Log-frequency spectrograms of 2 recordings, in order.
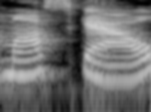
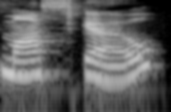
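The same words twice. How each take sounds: First: It is said like the Russian city. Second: It is not said like the Russian city. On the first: It names the city in Russia. The speaker calls it wrong. "not Moscow, like Russia" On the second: It names the town in Idaho. The speaker calls it right. "the pronunciation is Moscow"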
